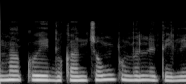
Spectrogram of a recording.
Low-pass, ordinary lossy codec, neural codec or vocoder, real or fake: none; none; codec, 16 kHz, 2 kbps, FreqCodec, larger model; fake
